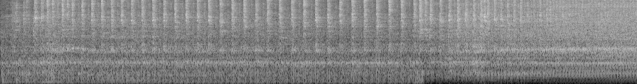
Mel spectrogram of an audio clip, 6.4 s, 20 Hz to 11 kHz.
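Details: Champion Dual Fuel 3500 W generator that would not start, after carburetor cleaning, started on full choke: fires with a rapid, loud, slightly uneven popping rhythm, then settles and runs normally.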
